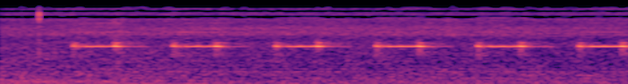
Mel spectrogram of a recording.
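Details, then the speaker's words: Aftermarket OEM-style chime on a Mitsubishi Lancer EX with newly installed push-start/remote-start system: clear high electronic chime pulsing about twice a second, even and steady over a quiet cabin; normal chime operation. "Yan yung tunog niya. Okay. So parang sa mga top of the lines na kotse ngayon."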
